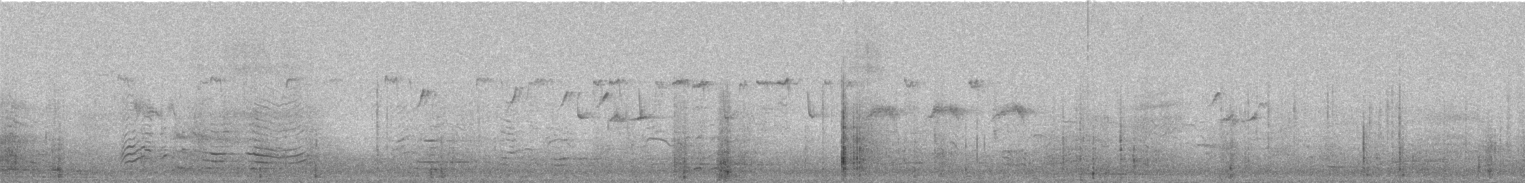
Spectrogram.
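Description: Outdoor city waterfront ambience: a steady low rumble of distant traffic, with birds calling in short chirps and whistles through it and a few sharp knocks around the middle.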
